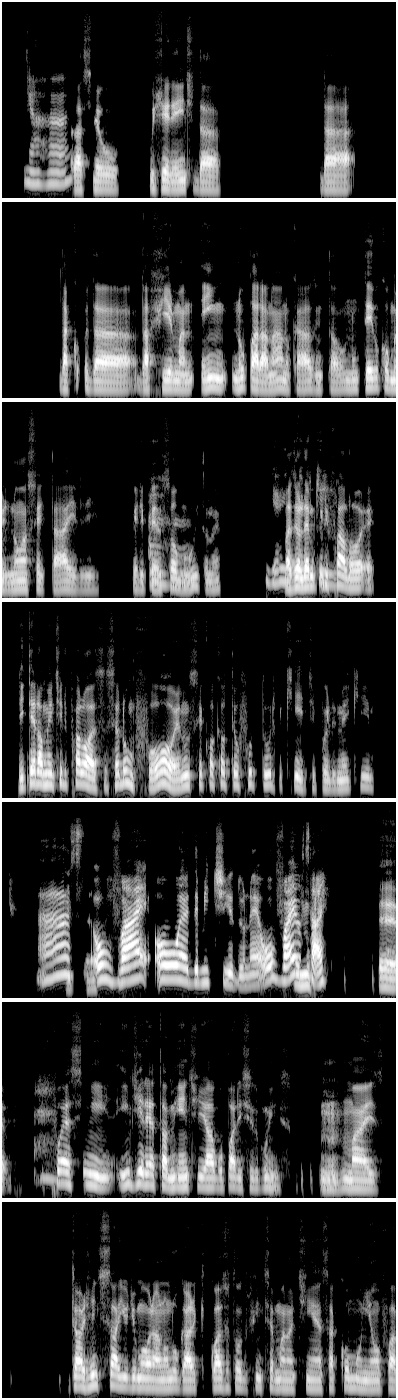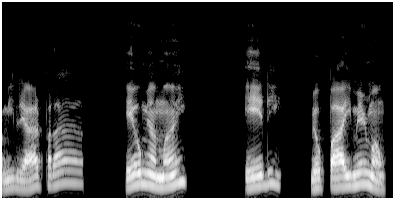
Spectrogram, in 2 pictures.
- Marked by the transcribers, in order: tapping; other background noise; chuckle; throat clearing
- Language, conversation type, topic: Portuguese, podcast, Qual era um ritual à mesa na sua infância?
